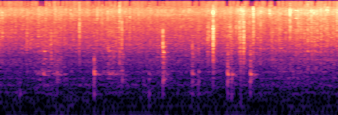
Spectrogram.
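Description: Cubed corned beef frying in a pan for low-carb hash, giving a steady close sizzle scattered with small pops and crackles.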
